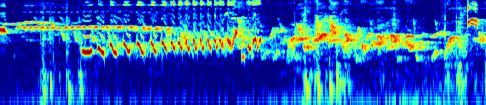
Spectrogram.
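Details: White-rumped shama singing in the wild: a high whistle leads into a fast rhythmic series of rising notes, followed by rough, chattering phrases and a sharp final upslur.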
